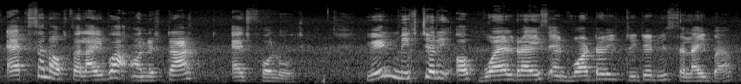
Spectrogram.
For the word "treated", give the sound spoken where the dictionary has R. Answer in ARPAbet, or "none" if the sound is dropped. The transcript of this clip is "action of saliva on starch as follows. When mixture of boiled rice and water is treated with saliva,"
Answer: R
